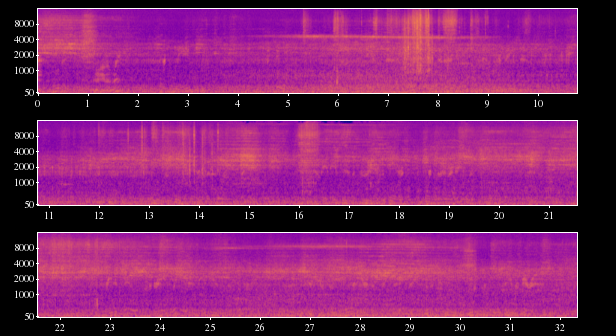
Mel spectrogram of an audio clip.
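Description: A long freight train of flatcars, covered hoppers and tank cars rolling past close by, heard from inside a car: a steady low rumble of wheels on rails. A high squeal rises about five seconds in and lasts a few seconds, and a fainter high squeal comes near the end.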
